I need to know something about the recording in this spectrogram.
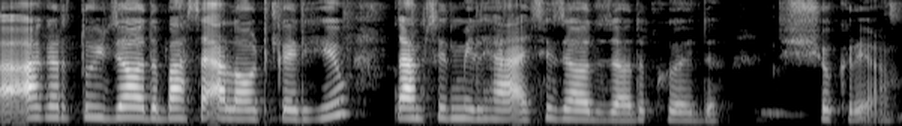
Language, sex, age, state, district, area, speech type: Kashmiri, female, 45-60, Jammu and Kashmir, Srinagar, urban, spontaneous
